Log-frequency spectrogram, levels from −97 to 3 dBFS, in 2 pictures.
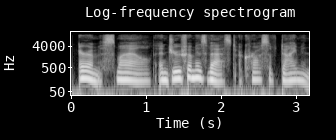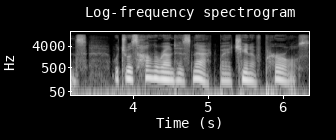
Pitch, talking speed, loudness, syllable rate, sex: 160 Hz, 210 wpm, -18 LUFS, 4.8 syllables/s, female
